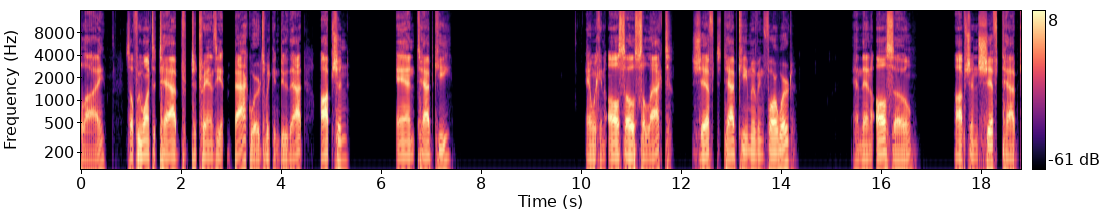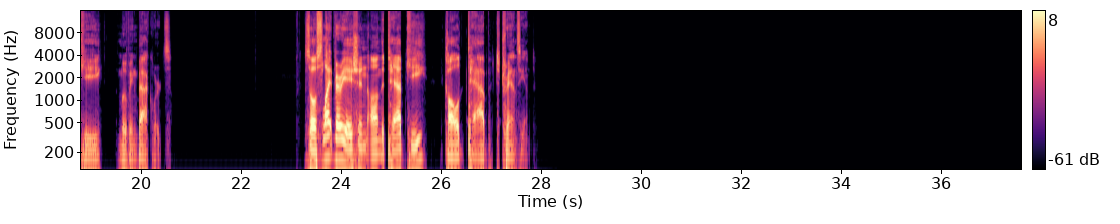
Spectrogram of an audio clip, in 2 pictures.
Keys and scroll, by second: 5.6 alt+Tab, 12.5 shift+Tab, 13.9 shift+Tab, 14.4 shift+Tab, 18.5 alt+shift+Tab, 20.4 alt+shift+Tab.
